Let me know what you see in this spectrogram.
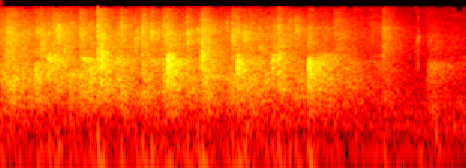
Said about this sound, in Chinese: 让我们再一次鼓掌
